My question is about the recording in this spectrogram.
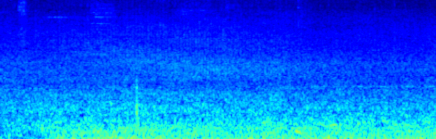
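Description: Street traffic: the engines of vehicles running close by on a narrow city street, a low rumble that grows louder about a second in and then holds steady.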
